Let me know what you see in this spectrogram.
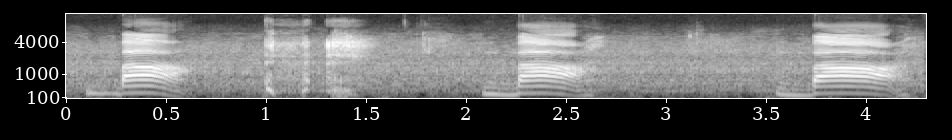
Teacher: दोनों होठों के गीले हिस्से से अदा होता है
